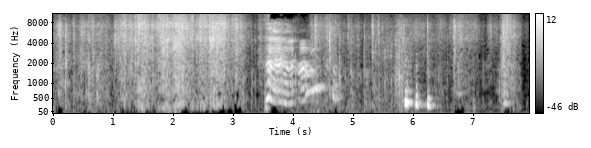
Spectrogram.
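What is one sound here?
Wrapping paper rustles and crinkles as it is torn open.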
